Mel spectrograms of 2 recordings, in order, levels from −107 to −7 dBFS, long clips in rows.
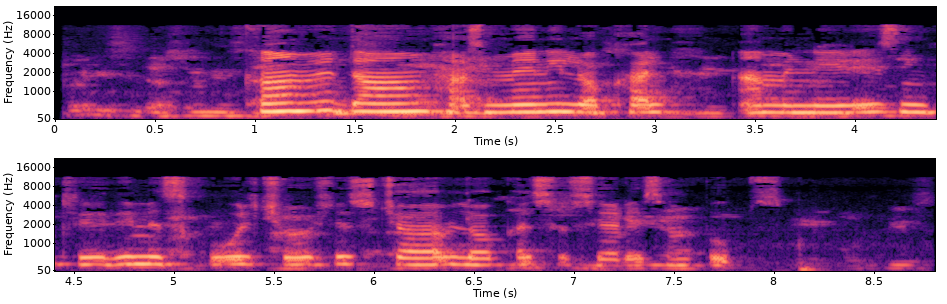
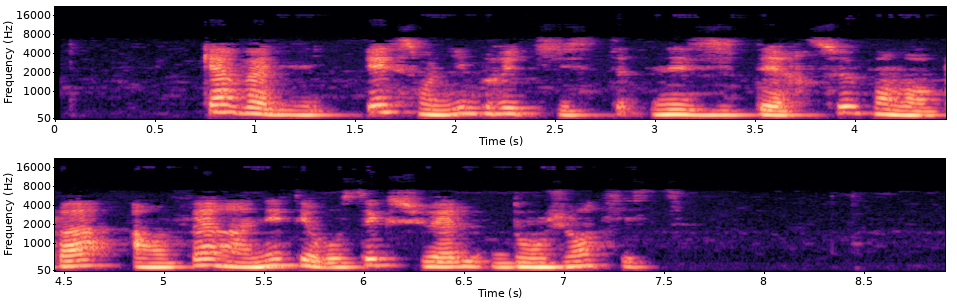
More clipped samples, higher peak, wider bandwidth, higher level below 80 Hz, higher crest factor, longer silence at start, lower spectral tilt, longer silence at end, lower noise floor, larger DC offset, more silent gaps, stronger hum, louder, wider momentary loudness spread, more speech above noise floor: neither; about the same, -6 dBFS vs -4 dBFS; first, 11.5 kHz vs 7 kHz; about the same, -58 dBFS vs -62 dBFS; about the same, 18 dB vs 16 dB; second, 0.1 s vs 0.75 s; second, -4.5 dB/octave vs -7 dB/octave; second, 0.15 s vs 1.5 s; second, -48 dBFS vs -76 dBFS; neither; neither; neither; second, -24 LUFS vs -20 LUFS; first, 17 LU vs 11 LU; second, 24 dB vs 56 dB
